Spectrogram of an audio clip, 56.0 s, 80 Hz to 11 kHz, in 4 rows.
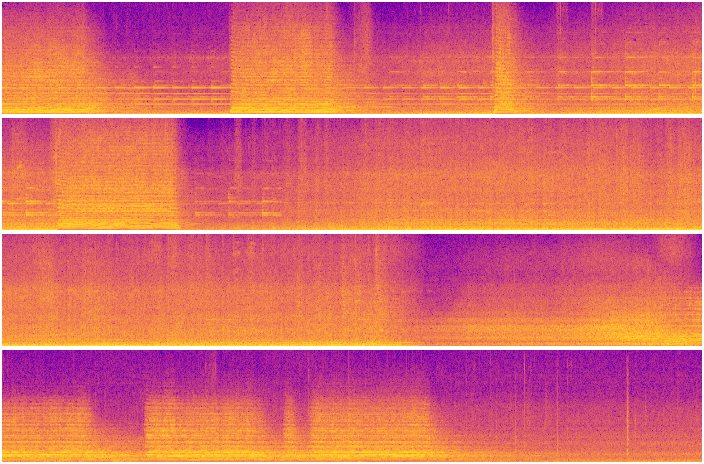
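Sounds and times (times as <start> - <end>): train horn blast: 0.0 - 2.3, 4.6 - 7.5, 9.8 - 10.7, 15.0 - 17.9, 40.5 - 52.3
train rumbling past: 0.0 - 56.0.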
